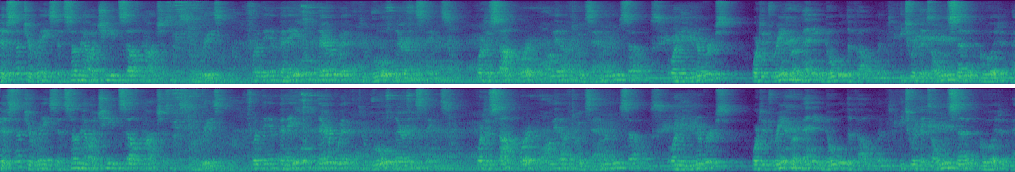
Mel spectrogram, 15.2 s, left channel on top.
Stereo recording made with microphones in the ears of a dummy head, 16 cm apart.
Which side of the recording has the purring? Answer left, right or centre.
centre.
